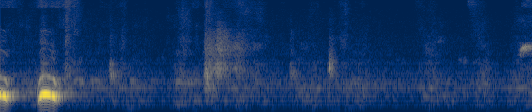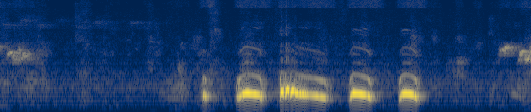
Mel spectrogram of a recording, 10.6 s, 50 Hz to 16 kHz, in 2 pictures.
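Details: Spotted dove singing live, 'yon 2 kuk' phrasing: two coos at the start, a long quiet stretch with stray chirps, then a clear run of five hooked, hollow coos near the end.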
